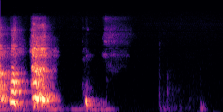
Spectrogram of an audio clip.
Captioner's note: chuckles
